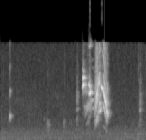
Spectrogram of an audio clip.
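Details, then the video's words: European goldfinch singing alone: a single brief burst of high, bright twittering notes lasting about half a second, preceded and followed by faint isolated chips in an otherwise quiet setting. "Щегол (Carduelis) - пение щегла в гордом одиночестве"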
